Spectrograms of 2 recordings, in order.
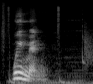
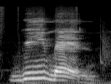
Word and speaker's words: women: It's women. Women. Women. Not women. No. Women. Okay.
